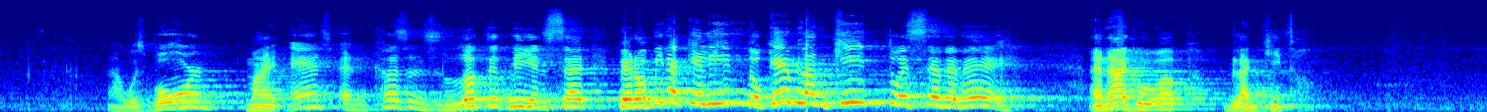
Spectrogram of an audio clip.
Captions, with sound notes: I was born my aunts and cousins looked at me and said [foreign language] and I grew up Blanquito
